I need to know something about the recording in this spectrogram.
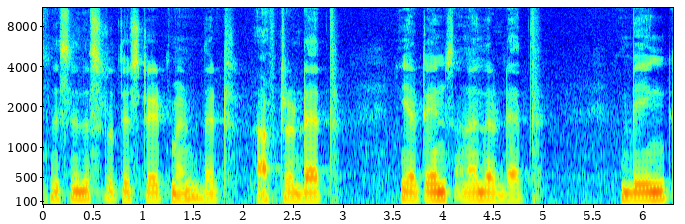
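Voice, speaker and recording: A man's voice: mid-range voice, darkish tone. A man with an Indian accent teaching a scripture class, reciting Sanskrit and explaining it in short phrases.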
